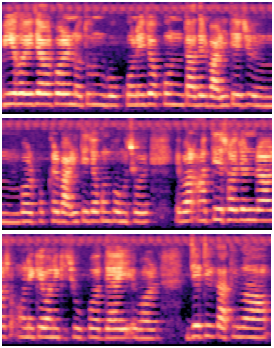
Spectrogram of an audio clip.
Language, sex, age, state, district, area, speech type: Bengali, female, 45-60, West Bengal, North 24 Parganas, urban, spontaneous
